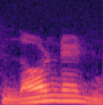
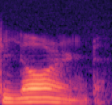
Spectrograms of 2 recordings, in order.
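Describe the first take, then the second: First: The word is said with two syllables. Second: The word is said with one syllable. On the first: It is used as an adjective. "We are calling it as learned now" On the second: It is used as a verb. "when it comes to verb, we say it learned"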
